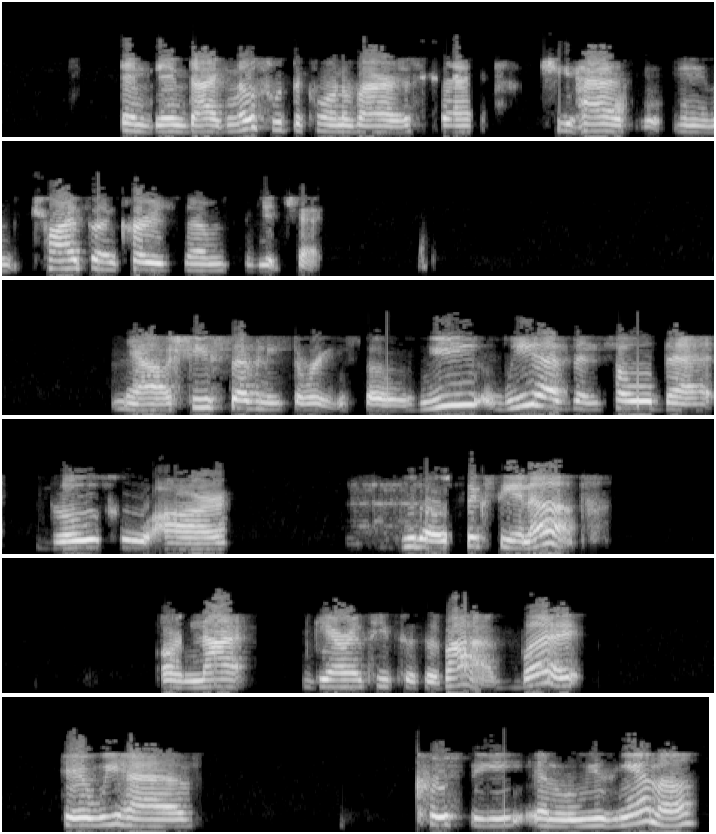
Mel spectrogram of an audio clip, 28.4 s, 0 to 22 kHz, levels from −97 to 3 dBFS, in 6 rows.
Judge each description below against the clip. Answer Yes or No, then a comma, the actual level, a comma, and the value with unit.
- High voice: Yes, high, 215 Hz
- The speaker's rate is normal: No, slow, 100 wpm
